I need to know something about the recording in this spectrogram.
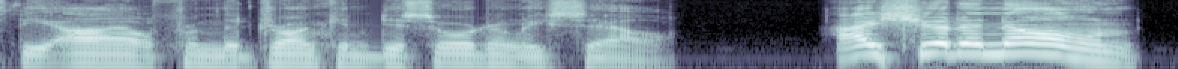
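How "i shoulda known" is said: high, loud outburst of rage; furious shout. A narrator's reading. Old miner realizing who the killer is, furious shout. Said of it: "he shouted".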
